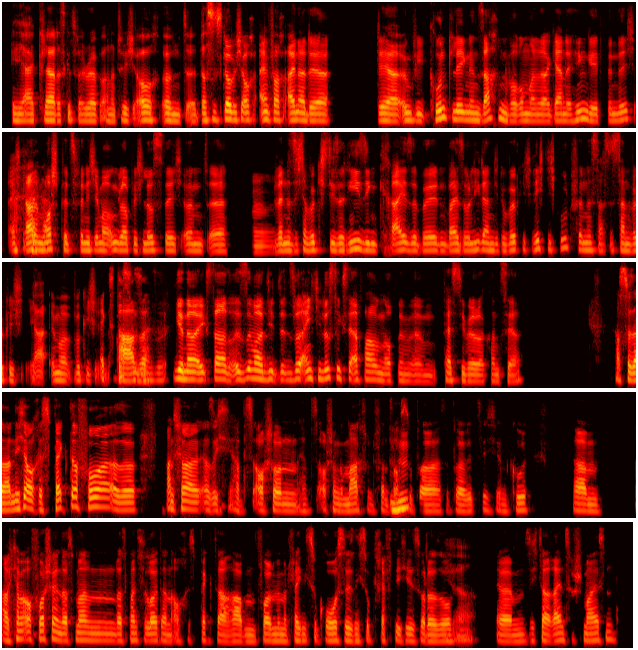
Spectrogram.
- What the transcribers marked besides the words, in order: laugh; in English: "Moshpits"; joyful: "Ekstase"; joyful: "genau, Ekstase, ist immer die d"; other background noise
- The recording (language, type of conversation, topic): German, podcast, Was macht für dich ein großartiges Live-Konzert aus?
